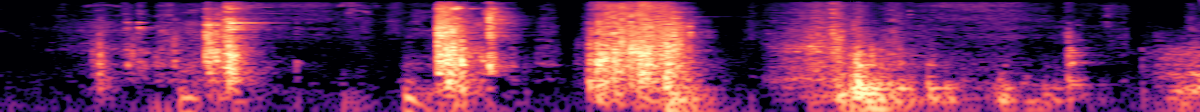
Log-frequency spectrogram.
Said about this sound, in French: Ça, c'est un marteau exprès. Voilà, comme ça. C'est juste pour tailler, toi. J'aime bien la taille de pierre, moi. C'est le bruit, j'aime bien.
